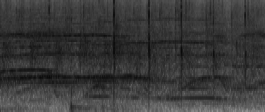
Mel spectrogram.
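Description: Audience at a youth jazz concert on an outdoor festival stage cheers and applauds the performers, a loud continuous wash of claps, whoops and shouts with tonal whistles and calls riding on top throughout.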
